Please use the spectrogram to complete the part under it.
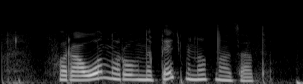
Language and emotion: Russian, neutral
